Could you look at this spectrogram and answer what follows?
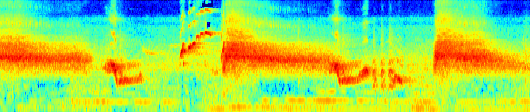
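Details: Agitated white-rumped shama in 'tembakan' song that sets rivals calling: loud harsh rasping bursts alternate with short tumbling whistled and warbled phrases, repeated about every second.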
